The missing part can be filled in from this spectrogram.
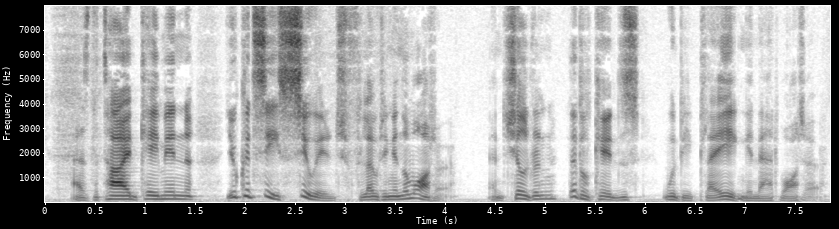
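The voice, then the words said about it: Exaggerated English accent, Bond-villain style. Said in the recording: “that accent, don't know what that was. That was not your ... accent... Was it too English?... It was like Bond villain English.”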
